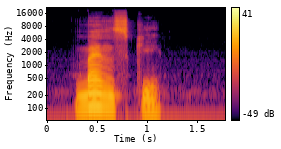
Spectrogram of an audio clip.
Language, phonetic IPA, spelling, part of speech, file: Polish, [ˈmɛ̃w̃sʲci], męski, adjective, Pl-męski.ogg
